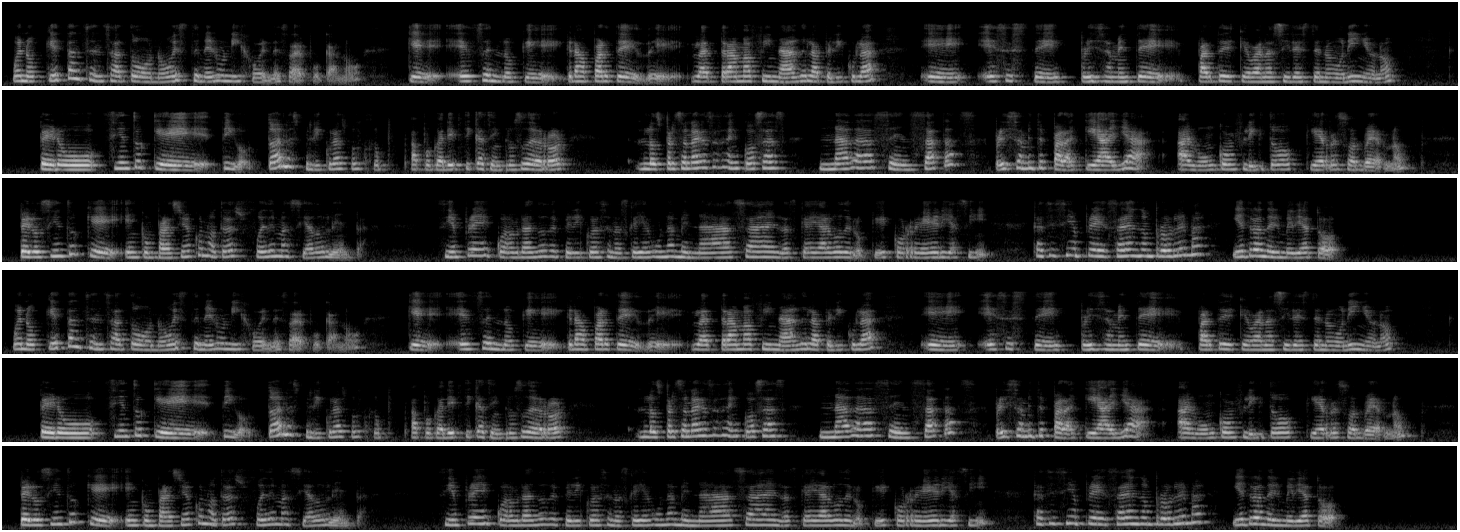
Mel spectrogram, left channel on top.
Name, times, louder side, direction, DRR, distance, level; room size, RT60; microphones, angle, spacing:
voice 1, 0.1-3.6 4.1-8.8 9.2-13.9 14.9-18.4 18.6-20.2 20.9-22.4 22.7-24.1 24.5-26.0 26.3-28.6 29.3-32.6 33.5-39.0 39.4-41.2 41.4-42.4, left 1 dB, 10° left, 0.7 m, -26 dB
4.4 x 4.0 x 5.2 m
head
